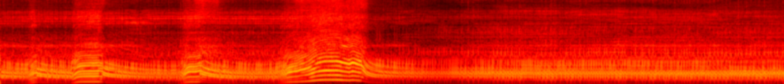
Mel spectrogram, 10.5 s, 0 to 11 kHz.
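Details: Brand-new, unbroken-in Wemars 6220 clone chainsaw on shakedown run revs up crisply, pulls down evenly in the cut and recovers without bogging; loud, revs good; healthy chainsaw cutting under load.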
